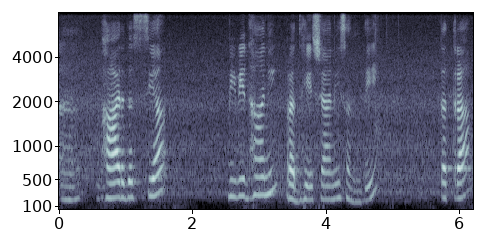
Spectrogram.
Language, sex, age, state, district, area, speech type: Sanskrit, female, 18-30, Kerala, Thrissur, rural, spontaneous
